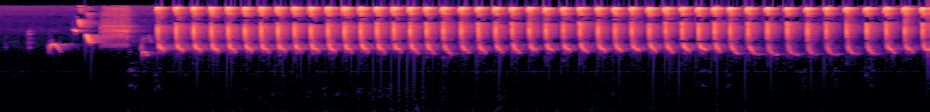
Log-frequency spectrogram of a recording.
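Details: Common nightingale, lately arrived, starts with a brief whistle and squeak, then launches into a long rapid rattle of hard, uniform notes, about three per second, sustained steadily for several seconds.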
